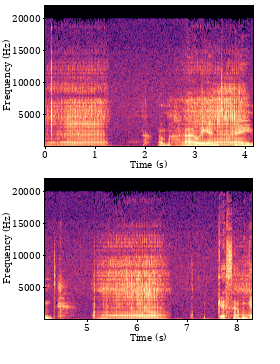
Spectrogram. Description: My drunken hubby can snore and hiccup at the same time. Here's a clip I took of him after a big day & night out drinking.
